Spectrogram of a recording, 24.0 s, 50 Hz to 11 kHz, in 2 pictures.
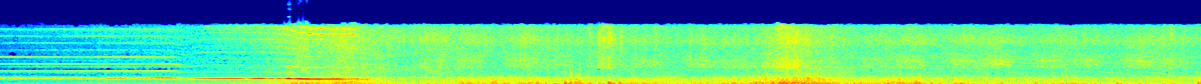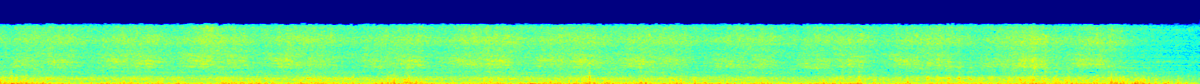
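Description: WAP7 electric locomotive's two-tone horn blaring as it approaches at speed, the pitch falling as it passes about three seconds in. The passing LHB coaches then rumble by with a steady rhythmic clatter of wheels over rail joints, which fades as the last coach goes by near the end.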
